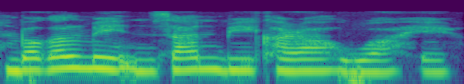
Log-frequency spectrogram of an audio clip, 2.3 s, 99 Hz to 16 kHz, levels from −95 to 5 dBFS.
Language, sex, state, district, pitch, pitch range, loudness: Hindi, female, Arunachal Pradesh, Papum Pare, 230 Hz, 220-240 Hz, -14 LUFS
